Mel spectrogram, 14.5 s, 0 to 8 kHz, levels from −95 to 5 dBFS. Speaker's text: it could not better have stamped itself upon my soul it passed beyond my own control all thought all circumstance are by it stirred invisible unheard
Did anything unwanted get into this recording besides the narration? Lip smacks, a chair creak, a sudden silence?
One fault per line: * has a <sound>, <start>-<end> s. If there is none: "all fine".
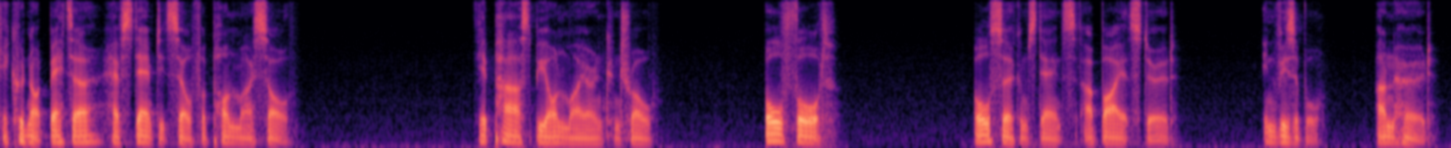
all fine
